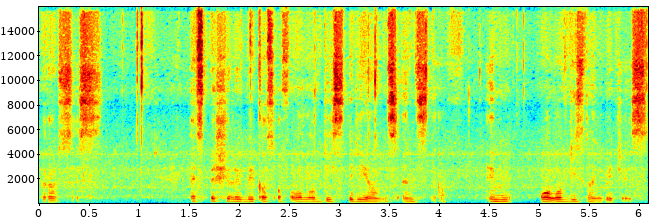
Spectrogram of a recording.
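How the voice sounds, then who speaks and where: A woman with a fairly low voice speaks in a flat monotone at a moderate pace, with noticeable background noise behind her. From Czech Republic. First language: Czech. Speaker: ASMR streamer. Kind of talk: casual chat.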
